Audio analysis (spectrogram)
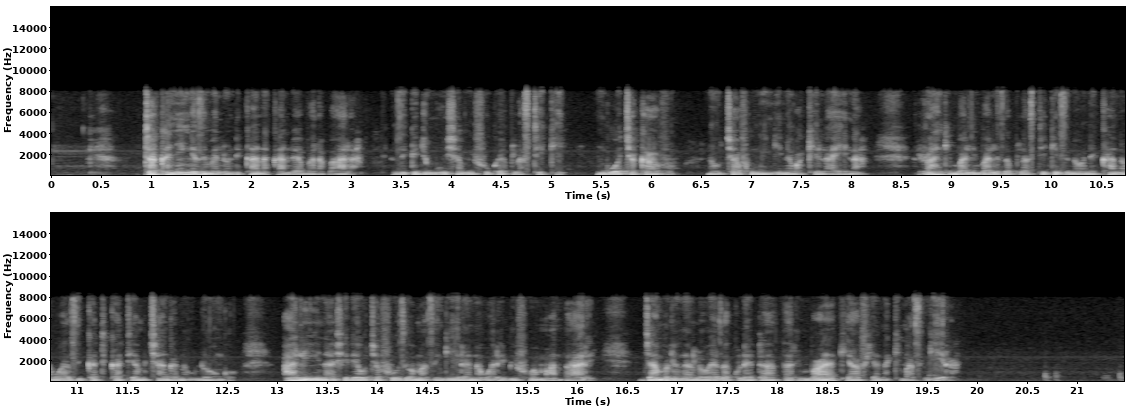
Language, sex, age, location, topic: Swahili, male, 18-24, Kisumu, government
